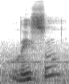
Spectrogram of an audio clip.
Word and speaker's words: listen: phonetic off of it no one who pronounces the T in listen so you get it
